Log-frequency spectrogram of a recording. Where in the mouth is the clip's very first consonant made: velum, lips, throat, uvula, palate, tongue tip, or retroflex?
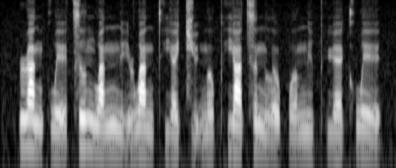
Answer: retroflex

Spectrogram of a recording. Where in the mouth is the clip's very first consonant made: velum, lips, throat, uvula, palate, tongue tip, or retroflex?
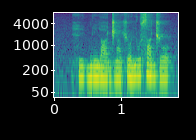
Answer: throat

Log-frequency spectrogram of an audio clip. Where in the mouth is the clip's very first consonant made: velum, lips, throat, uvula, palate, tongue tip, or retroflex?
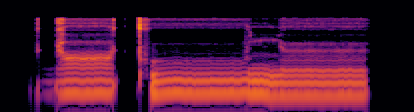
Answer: velum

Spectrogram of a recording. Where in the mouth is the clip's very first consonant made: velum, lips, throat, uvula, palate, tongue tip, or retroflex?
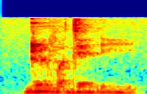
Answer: retroflex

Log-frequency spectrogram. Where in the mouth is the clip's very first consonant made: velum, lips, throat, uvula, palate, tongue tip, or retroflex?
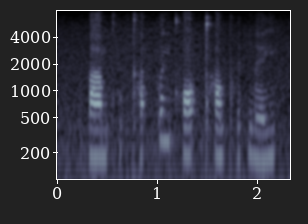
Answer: lips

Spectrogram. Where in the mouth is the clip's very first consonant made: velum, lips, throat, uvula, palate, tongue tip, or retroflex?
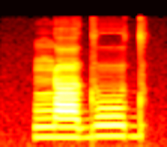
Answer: velum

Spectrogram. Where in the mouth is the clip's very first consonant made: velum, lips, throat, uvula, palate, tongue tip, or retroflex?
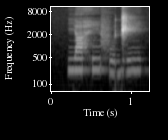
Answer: palate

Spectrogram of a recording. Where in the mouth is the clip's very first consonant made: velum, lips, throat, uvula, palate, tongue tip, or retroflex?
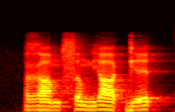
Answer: velum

